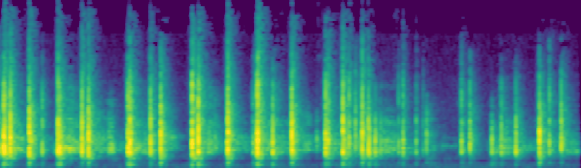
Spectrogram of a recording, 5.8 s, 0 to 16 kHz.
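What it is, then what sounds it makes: Laptop lid tapped with long nails. Long black acrylic nails tap and scratch the surface and edge of the back of a silver Acer laptop lid, a thin hollow shell. There are about 29 quick, dry, bright clicks with short scraping between them, with almost no low end and very little ring after each tap.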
